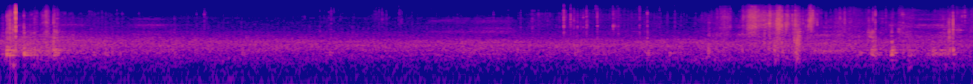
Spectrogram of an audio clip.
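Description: Dry leaves crunch underfoot as a man walks.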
